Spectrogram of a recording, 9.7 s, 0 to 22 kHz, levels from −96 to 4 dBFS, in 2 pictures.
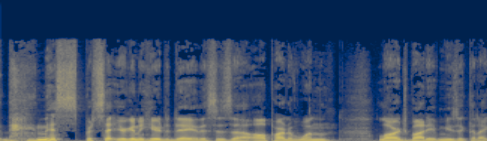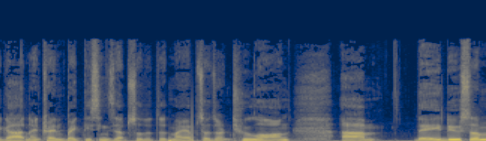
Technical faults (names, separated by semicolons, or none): loud pop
